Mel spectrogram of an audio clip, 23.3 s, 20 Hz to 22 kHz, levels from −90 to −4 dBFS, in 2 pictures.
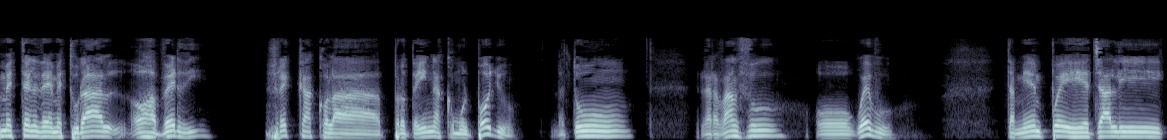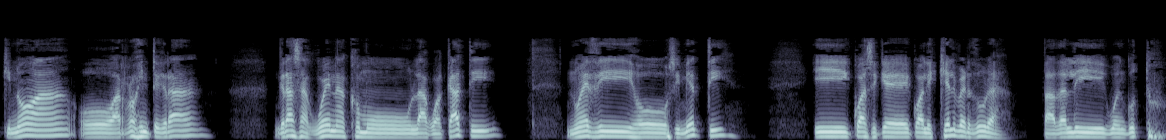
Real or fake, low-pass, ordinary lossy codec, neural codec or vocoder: real; 7.2 kHz; MP3, 32 kbps; none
